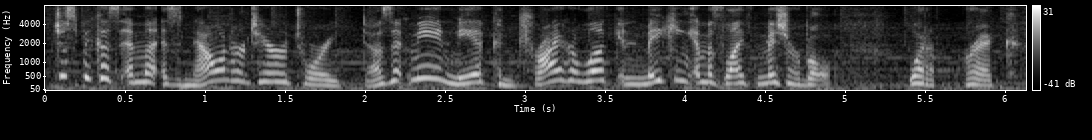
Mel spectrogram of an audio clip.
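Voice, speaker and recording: A sharp-tongued young woman who mocks and gossips with open scorn, played by an actress. Her high voice has a very lively pitch, and soft music sits under this audio drama. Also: fast talker. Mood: scornful.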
